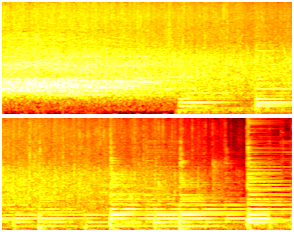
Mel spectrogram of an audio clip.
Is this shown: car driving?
no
